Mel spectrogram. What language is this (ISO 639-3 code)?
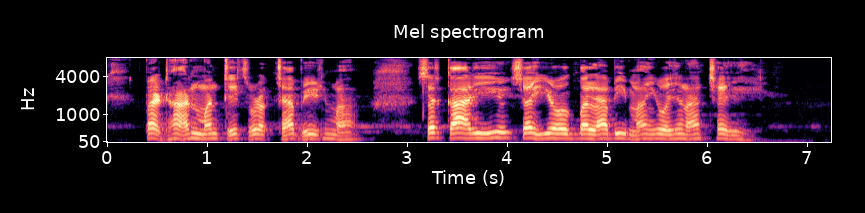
mai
